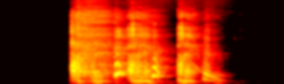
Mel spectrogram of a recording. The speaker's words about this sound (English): So let me just cough here for a second.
